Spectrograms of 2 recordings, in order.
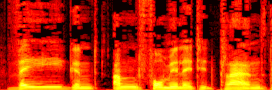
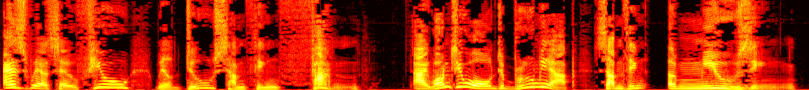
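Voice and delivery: cheery Slughorn; 11 semitones higher, 4 dB louder than usual. A narrator's reading. Professor setting his small class a fun task, cheery. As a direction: announce a treat with hearty cheer. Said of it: "said Slughorn cheerily".

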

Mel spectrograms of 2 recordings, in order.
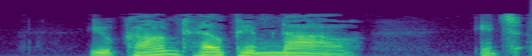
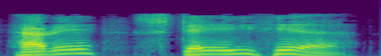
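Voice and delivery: slow, firm, steady instruction; calm command; 6 semitones higher, slower than usual. Acted. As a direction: keep him in place calmly. Dumbledore instructs firmly.

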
